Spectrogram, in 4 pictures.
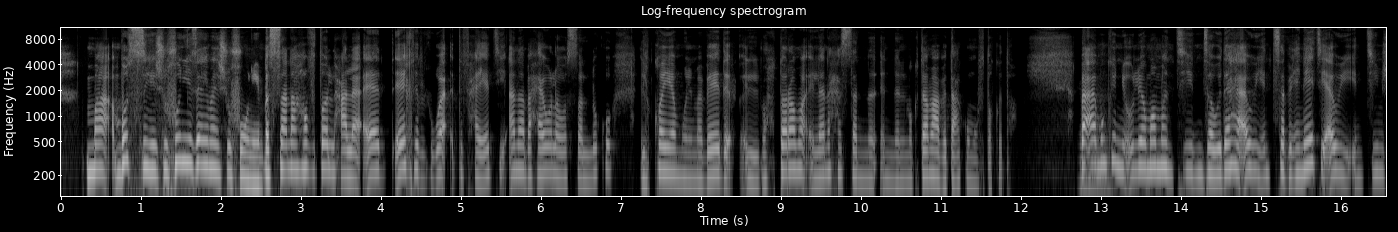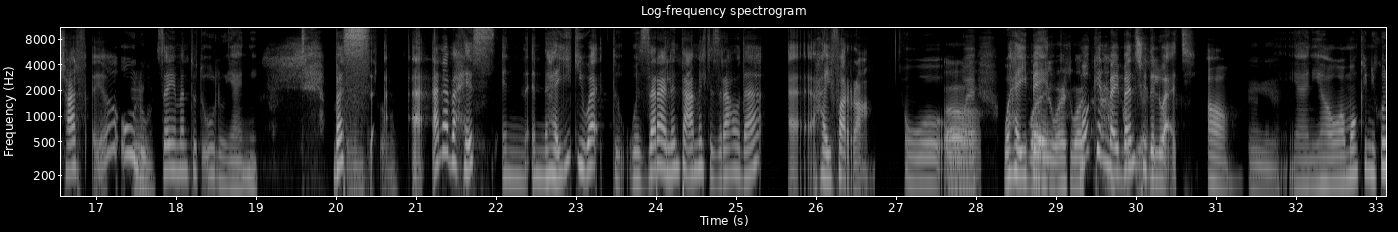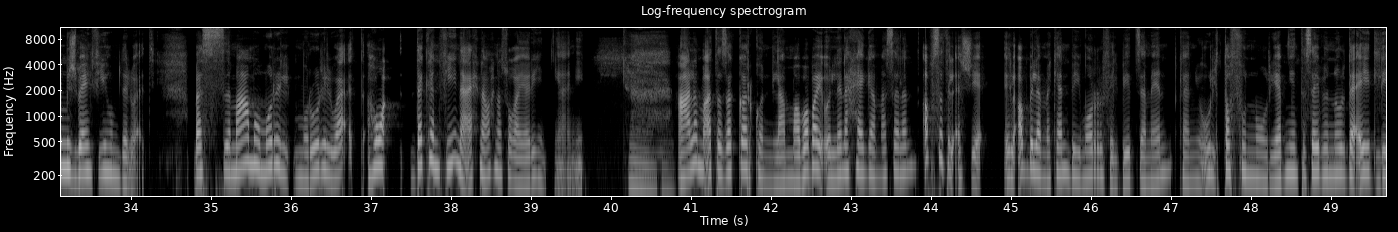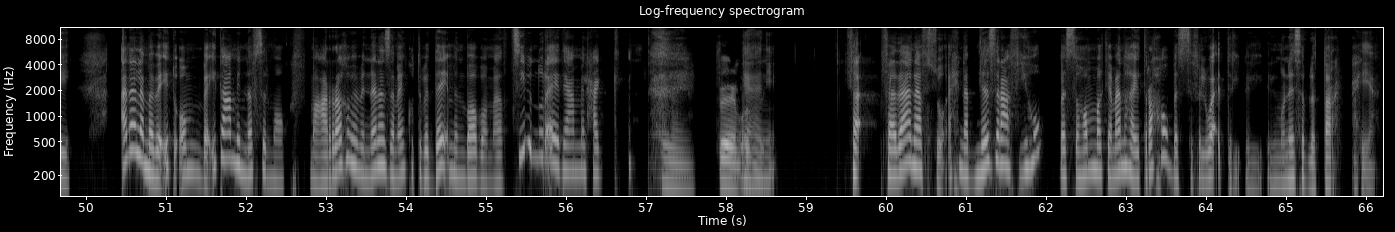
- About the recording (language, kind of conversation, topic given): Arabic, podcast, إيه أكتر قيمة تحب تسيبها للأجيال الجاية؟
- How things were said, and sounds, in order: distorted speech; "مرور" said as "ممور"; chuckle; tapping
